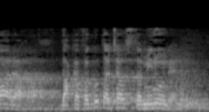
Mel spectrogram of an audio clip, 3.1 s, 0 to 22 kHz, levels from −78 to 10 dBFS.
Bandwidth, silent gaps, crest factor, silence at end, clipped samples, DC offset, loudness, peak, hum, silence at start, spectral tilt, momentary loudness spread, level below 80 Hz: 8 kHz; none; 14 dB; 0 s; under 0.1%; under 0.1%; -18 LUFS; -2 dBFS; none; 0 s; -5.5 dB/octave; 6 LU; -48 dBFS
